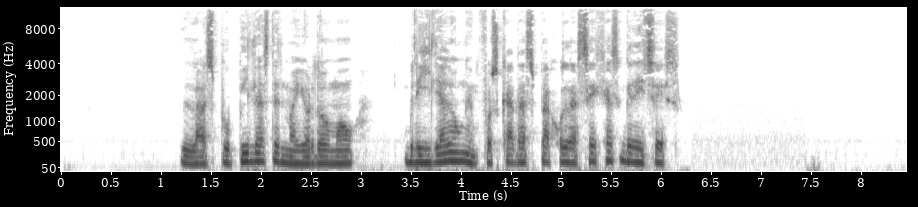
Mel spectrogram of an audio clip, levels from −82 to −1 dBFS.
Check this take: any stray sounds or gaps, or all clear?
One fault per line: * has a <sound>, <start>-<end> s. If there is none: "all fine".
all fine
